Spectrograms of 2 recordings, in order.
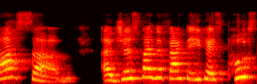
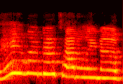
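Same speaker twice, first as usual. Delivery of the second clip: bright voicemail greeting; 9 semitones higher, 3 dB louder, faster than usual. Retold or imitated. Retold cheery voicemail to broker.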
